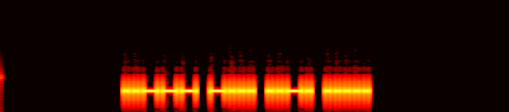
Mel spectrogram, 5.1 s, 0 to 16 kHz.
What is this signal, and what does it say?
Morse code, heard as a keyed tone, about 25 wpm, 690 Hz. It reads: 2BF5
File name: practice / 25wpm / Four Letter-Number Combinations - 25wpm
